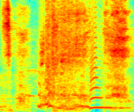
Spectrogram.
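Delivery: high, tearful burst of laughter; emotional laugh. Real, not acted. Embarrassed questioner in front of the crowd, a high tearful laugh. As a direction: break into a laugh while welling up. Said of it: "I'm just being emotional".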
